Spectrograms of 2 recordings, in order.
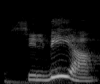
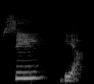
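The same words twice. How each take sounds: First: The stress falls on the second syllable. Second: The stress falls on the first syllable. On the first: The speaker calls it wrong. "No decimos Silvia" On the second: The speaker calls it right. "decimos Silvia"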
